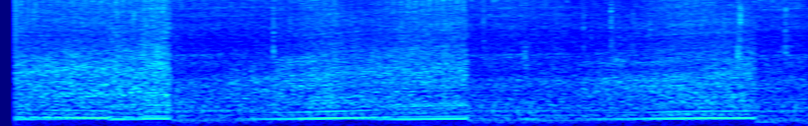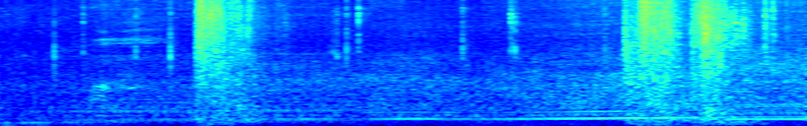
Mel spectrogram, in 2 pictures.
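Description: Tyres crunch over rocky ground.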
